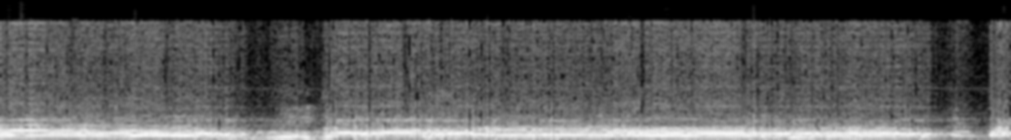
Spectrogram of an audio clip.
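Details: Dog howling at midnight in response to a mobile ringtone, a melodic lullaby-like song; sustained wavering tones that dip and rise, one steady held note with a brief break in the middle.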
